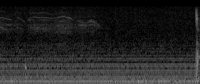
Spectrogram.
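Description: Steady electrical mains hum with a ladder of evenly spaced overtones, unchanging throughout.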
